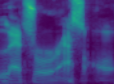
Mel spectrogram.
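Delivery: put-on scratchy alien voice. Retelling how the alien sounded in earlier episodes: imitating Four Arms' scratchy voice. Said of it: "he was kinda, like, scratchy".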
